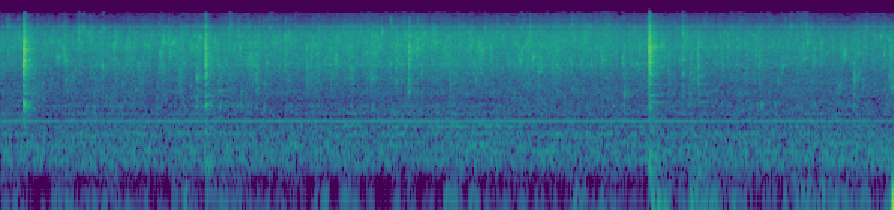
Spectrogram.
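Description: Breaded fish fillets frying in hot oil in a cast iron skillet: a steady sizzle and crackle, broken by four sharp clicks, the loudest at the very end.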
